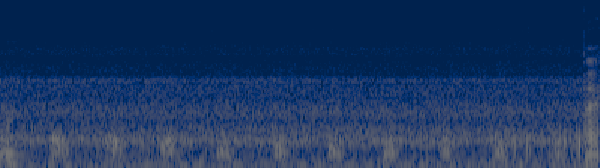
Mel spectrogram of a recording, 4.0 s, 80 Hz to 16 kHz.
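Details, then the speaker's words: Fetal heartbeat on home Doppler at 13 weeks of pregnancy, one of two suspected twins tracked close together: rapid, regular whooshing pulses about 160/min. "they're really close together the last time i got it they both were down here and then one of them moved up to the top so i could track them"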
